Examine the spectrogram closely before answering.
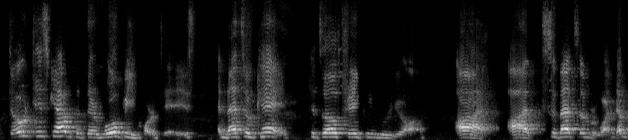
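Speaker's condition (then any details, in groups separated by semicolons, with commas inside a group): Cerebral palsy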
